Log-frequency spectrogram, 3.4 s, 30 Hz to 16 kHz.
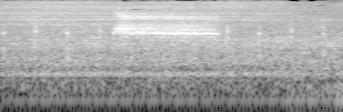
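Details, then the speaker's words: New Volvo truck with iShift, about 42,185 miles, idling with a new trailer: a steady high hiss for about a second from an air leak at the trailer air valve, which is about to be replaced. "Такие вот дела, и вот тут шипит. Слышите?"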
